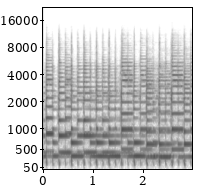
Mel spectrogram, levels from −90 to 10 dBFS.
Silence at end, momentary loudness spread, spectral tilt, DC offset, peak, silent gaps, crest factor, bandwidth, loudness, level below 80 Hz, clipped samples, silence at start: 0 s; 2 LU; -3.5 dB/octave; under 0.1%; -8 dBFS; none; 16 dB; 12.5 kHz; -24 LUFS; -72 dBFS; under 0.1%; 0 s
